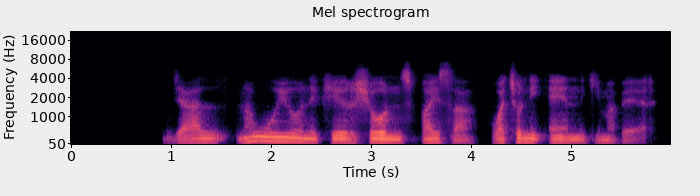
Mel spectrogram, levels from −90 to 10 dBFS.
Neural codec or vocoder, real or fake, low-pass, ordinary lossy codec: codec, 24 kHz, 0.5 kbps, DualCodec; fake; 7.2 kHz; none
